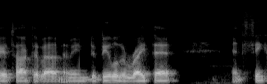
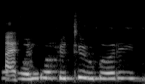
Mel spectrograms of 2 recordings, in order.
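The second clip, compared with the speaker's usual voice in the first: high character voice. Retold or imitated. Reply in character voice.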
